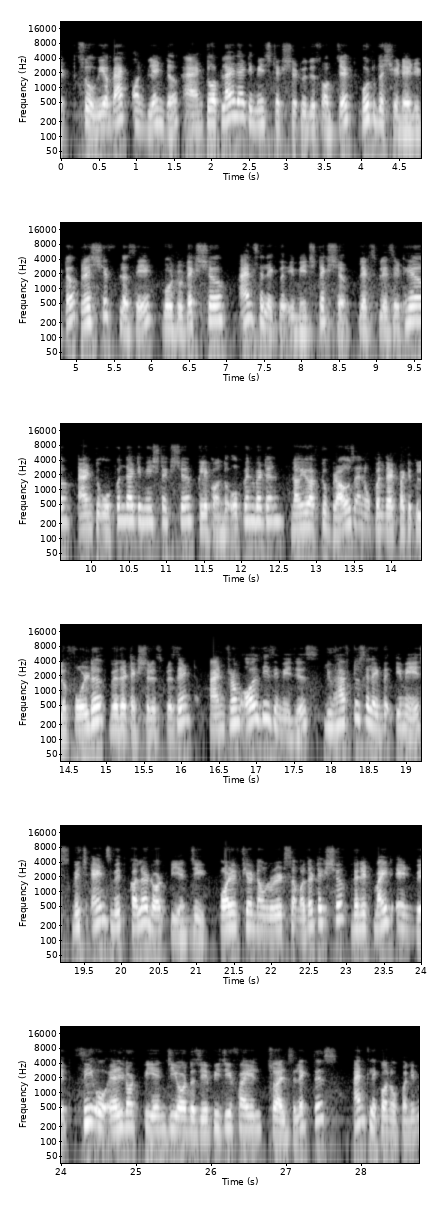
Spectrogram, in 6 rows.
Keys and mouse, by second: 5.5 shift+a, 11.9 click.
